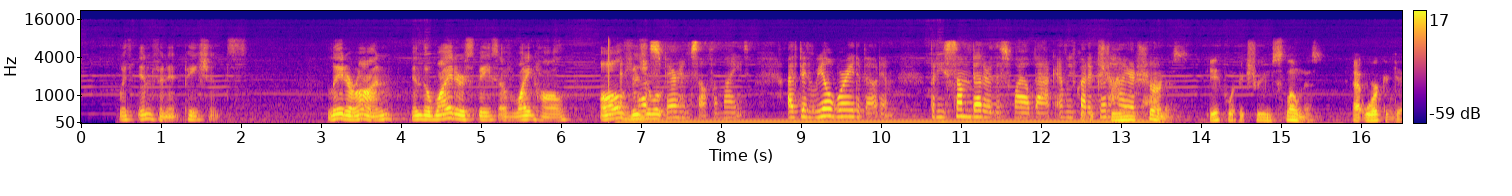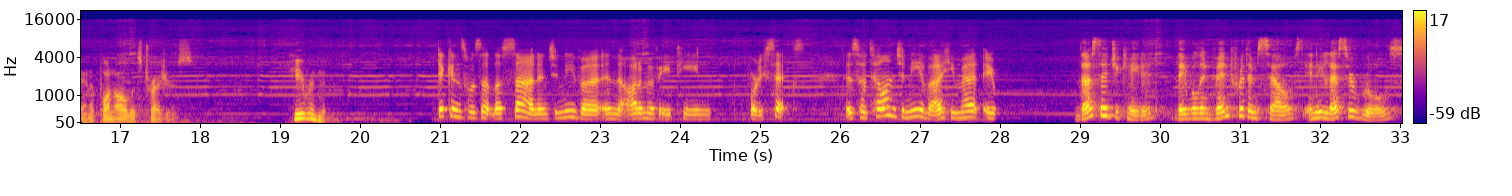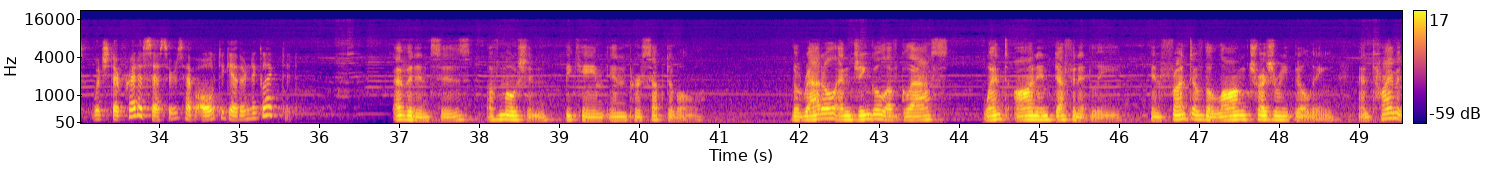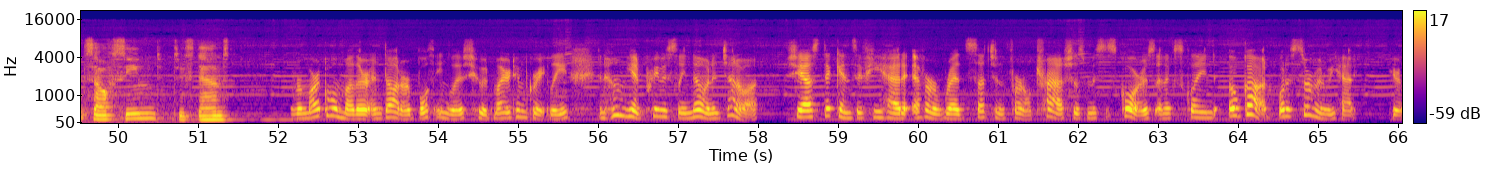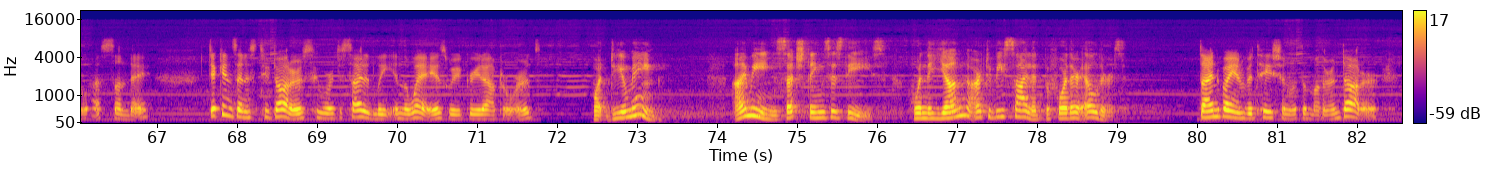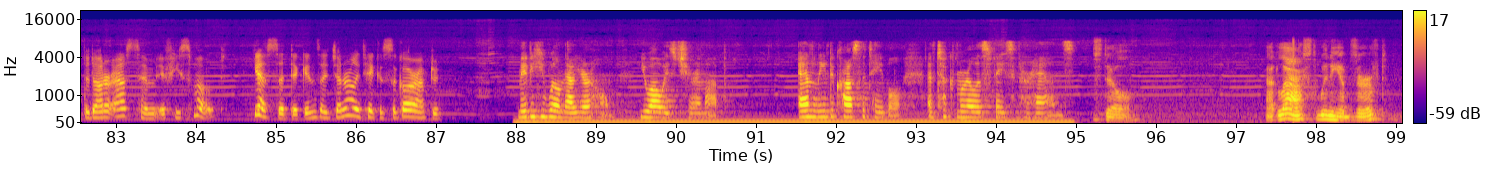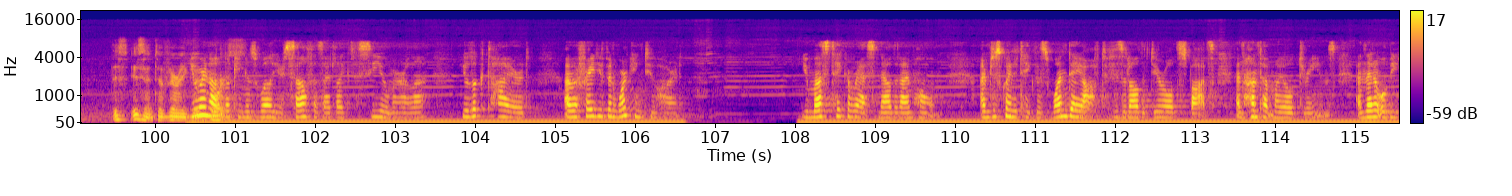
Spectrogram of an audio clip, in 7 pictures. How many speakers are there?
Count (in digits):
5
